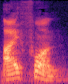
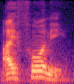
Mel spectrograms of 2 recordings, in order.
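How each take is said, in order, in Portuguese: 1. Termina limpo no som final de n. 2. Termina com um som de vogal ee acrescentado. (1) "quando é iPhone" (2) "A gente ouve muito as pessoas dizerem iPhone"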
